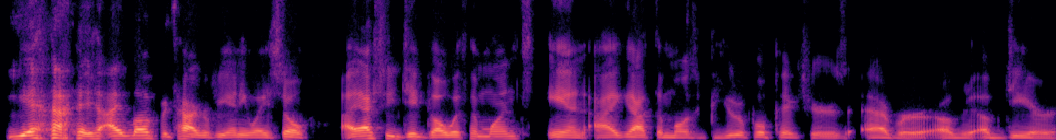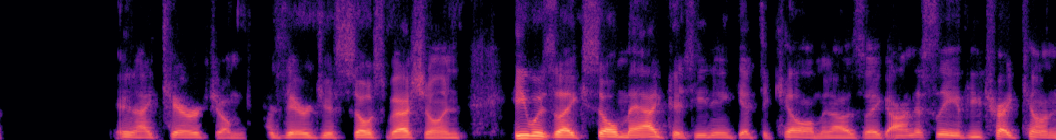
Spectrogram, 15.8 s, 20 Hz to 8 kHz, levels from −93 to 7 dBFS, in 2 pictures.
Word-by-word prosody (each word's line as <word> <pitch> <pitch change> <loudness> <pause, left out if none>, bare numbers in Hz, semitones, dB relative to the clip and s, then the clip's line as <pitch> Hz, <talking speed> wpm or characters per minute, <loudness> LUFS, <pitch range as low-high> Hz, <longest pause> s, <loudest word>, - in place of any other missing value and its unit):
Yeah, 160 +4 +6
yeah, 150 +1 +3
I 150 - +6
love 160 +1 +3
photography 115 -3 +1
anyway. 110 -2 -3
So, - - 0 0.2
I - - +3
actually 150 -1 +3
did 130 0 -3
go 115 -1 +2
with 120 +3 -1
him 135 -1 -5
once, 135 +1 -7
and 115 -3 -3
I 110 +1 -2
got 115 -1 0
the - - -5
most 105 -4 -7
beautiful 115 +4 -6
pictures 90 -5 -10
ever - - -4
of 90 0 -6
of 90 0 -6
deer, 85 -4 -7 0.8
and 120 -1 -2
I 105 0 -2
cherished 110 -1 -3
'em 95 -1 -6 0.2
'cause 100 -2 -8
they're 105 0 +1
just 105 0 -6
so 110 -1 +3
special, 105 -2 +2
and 100 0 -4 0.4
he 160 - +8
was, 150 -6 +6
like, 115 -3 +6
so 130 -3 +6
mad 120 +2 +2
'cause 95 - -4
he 115 0 -4
didn't 110 -3 -5
get 100 - -5
to - - -11
kill 115 -3 -1
'em, 100 -2 -5
and 100 +1 -4
I 100 - -1
was 95 0 -5
like, 95 0 -2
"Honestly, 115 +2 -1
if 105 0 -4
you 115 0 -2
tried 110 -1 0
killing 105 -2 -2
110 Hz, 210 wpm, -23 LUFS, 100-120 Hz, 0.8 s, he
